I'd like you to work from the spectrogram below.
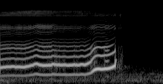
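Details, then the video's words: Puppy protesting bedtime indoors with a steady, nasal whine of about a second that climbs sharply in pitch at the end before cutting off into a quiet room. "Cute Puppy Whines"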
